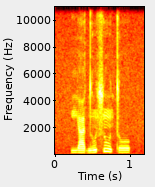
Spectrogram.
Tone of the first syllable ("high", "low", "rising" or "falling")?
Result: low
